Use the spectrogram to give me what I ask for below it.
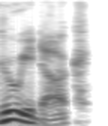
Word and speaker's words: geoduck: And then the other kind of common culinary clams, another weird spelling, it looks like geoduck, but it's actually pronounced gooey duck, which doesn't sound appetizing, gooey duck.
